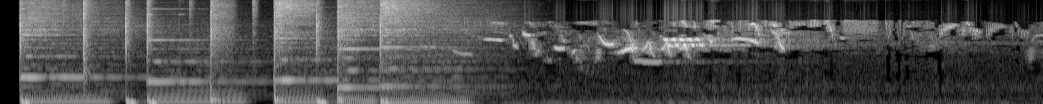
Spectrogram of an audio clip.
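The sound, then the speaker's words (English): A short bright run of musical notes rings out, then gives way to lively birdsong in the woods as the sun rises: many quick chirps and tweets overlapping, steady for several seconds, with no one talking. “The sun is rising. Birds are singing songs.”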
